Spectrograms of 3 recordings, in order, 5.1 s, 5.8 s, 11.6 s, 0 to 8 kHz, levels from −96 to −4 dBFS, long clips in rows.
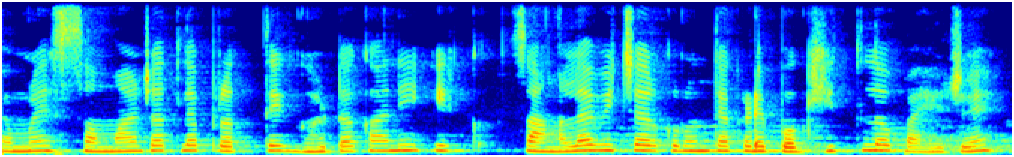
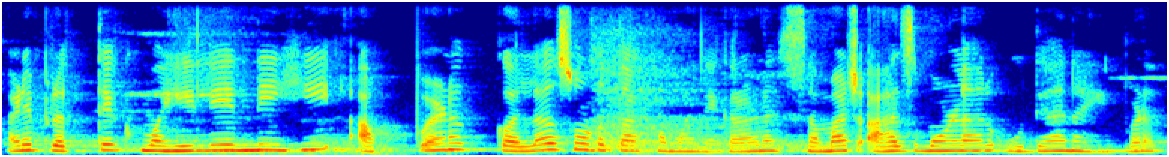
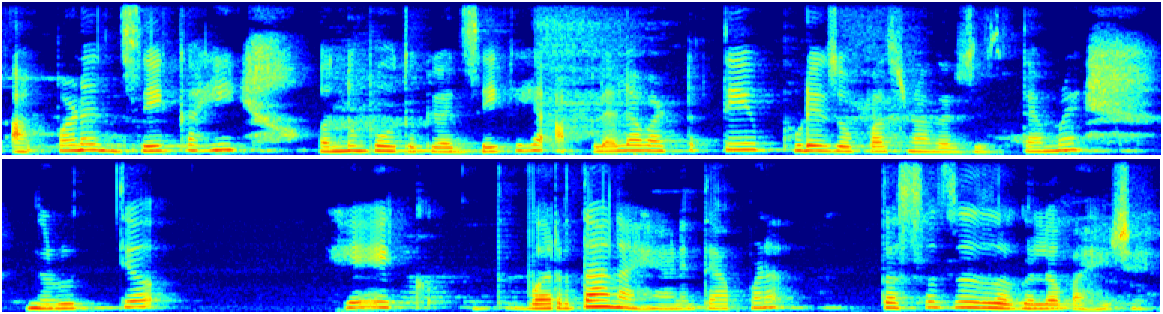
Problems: constant background noise, background conversations at intervals, echo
